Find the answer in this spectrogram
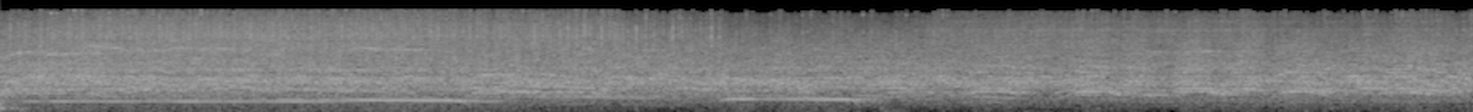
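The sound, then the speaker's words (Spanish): An audience applauds Alfredo del Mazo, governor of the State of Mexico, steadily for about fifteen seconds, a dense, even wash of clapping with scattered cheers and voices rising through it, holding a fairly constant level throughout. “Un aplauso para Alfredo del Mazo.”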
